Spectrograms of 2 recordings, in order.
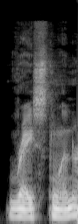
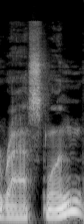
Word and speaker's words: Raistlin: But the Dragonlance Chronicles, the characters in that, Raistlin or Rastlin, depending on how you want to pronounce it, he had a staff and it made light.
